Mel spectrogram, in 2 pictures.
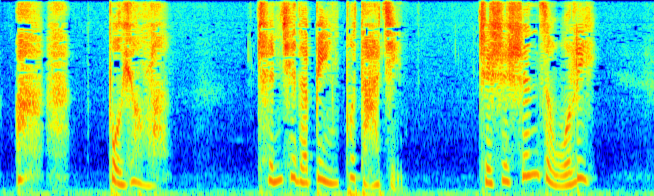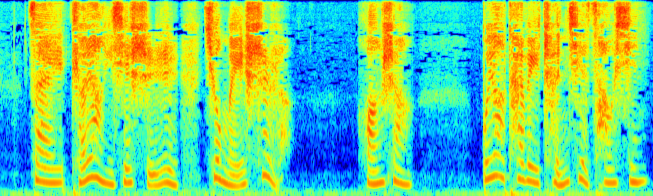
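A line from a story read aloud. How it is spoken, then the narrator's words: Breathless. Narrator (Chinese): 陈妃气喘吁吁地说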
